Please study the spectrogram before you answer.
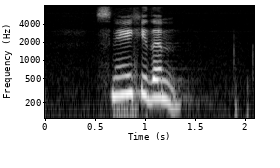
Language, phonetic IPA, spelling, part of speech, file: Tamil, [sɪneːɡɪd̪ɐn], சிநேகிதன், noun, Ta-சிநேகிதன்.ogg
- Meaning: friend, companion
